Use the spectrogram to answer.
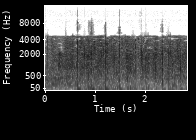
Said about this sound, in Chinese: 掌声不十分激烈，就不准备说了。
